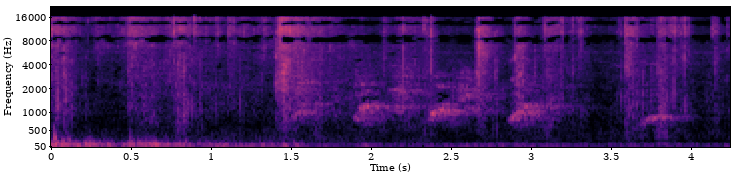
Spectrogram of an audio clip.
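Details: Yoichi, a tricolour male Cavalier King Charles Spaniel from Fukuoka, Japan, cries like a cat at the peak of excitement during play: short, clear mewing notes, rising then falling, repeated about every half second over low thumping footsteps.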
